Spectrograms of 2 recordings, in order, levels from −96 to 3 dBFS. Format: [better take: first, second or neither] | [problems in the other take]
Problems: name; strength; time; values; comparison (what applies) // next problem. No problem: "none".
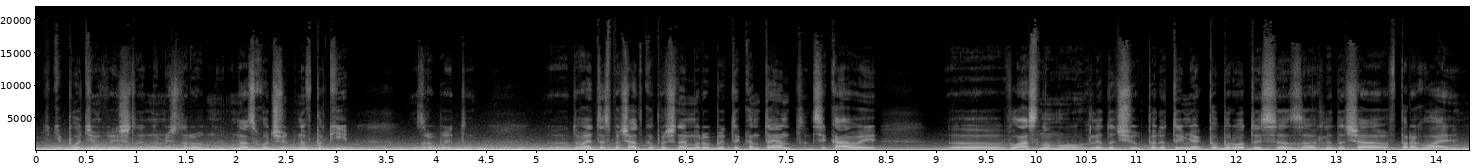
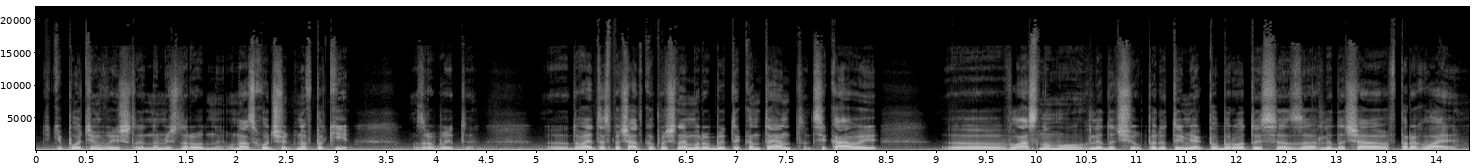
second | low rumble; loud; throughout; 4 dB below the speech; faint in the second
